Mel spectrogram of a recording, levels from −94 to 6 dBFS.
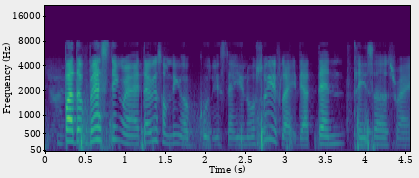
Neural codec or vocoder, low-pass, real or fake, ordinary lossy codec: none; none; real; none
